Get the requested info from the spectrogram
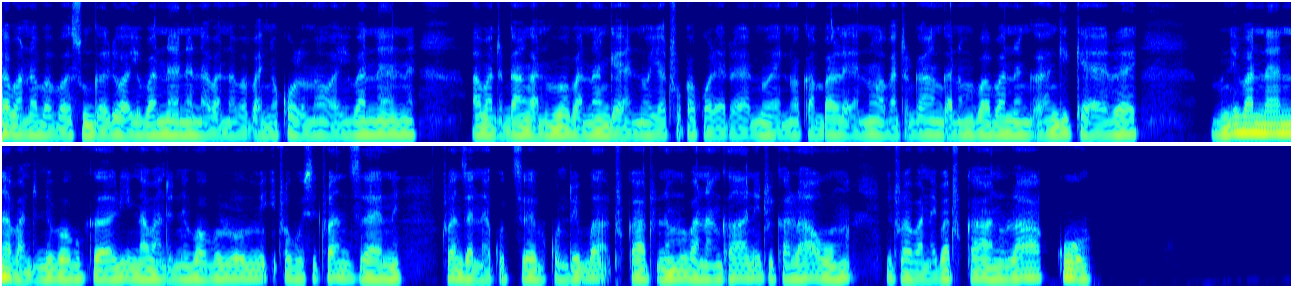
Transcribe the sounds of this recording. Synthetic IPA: aβanaβaβasuŋɡaliwajoβanenenaβanaβaβaɲokolumewajuβanene | aβaːndiŋɡaŋɡaniβaβanaŋɡenojatukakoleɾenoenwokambalenoaβandiŋɡaŋɡanamuβaβanaŋɡaaŋɡikeɾe | niβaneneaβandiniβoβukalinaβaːndiniβoβulumiʔtwoβusitwanzenɛ | twanzenekut͡seβukundiba̰tu̥katunemuβanaŋɡanitwikalauma | nitwaβaneβjatu̥kanulaku

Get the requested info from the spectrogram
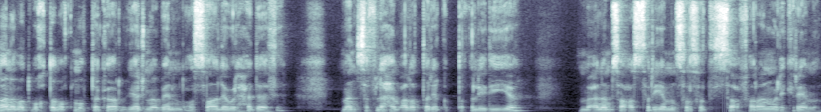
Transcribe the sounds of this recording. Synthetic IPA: ʔænæbɑt̪ˤbɑqt̪ˤɑbɑqmʊb̚t̪akɑɾˤjæd͡ʒmaʕbenəlʔɑsˤɑliwəlħad̪æθ | mænsæflaħəmʕalæt̪ˤːɑɾiːqɑt̪ːɑqlid̪əjːa | maʕlæmsaʕɑsˤɾəjːamənsɑlsˤɑsːɑʕfɑɾˤɑnwəlkɾema

